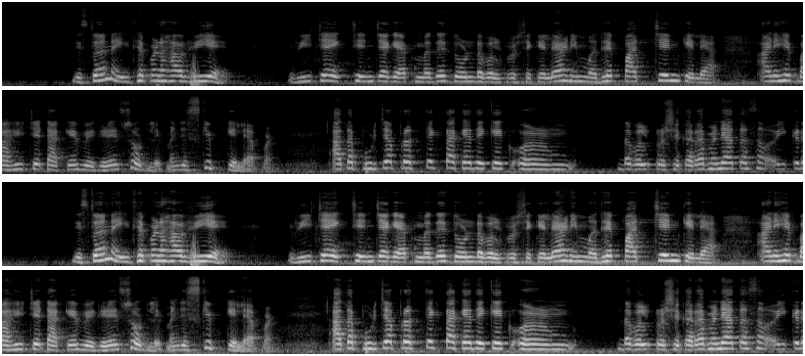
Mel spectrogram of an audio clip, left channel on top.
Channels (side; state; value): left; quieter; 7.2 dB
